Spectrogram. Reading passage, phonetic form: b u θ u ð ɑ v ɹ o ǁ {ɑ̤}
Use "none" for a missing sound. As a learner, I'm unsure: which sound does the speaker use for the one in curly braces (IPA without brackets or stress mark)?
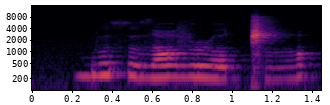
ɑ̤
